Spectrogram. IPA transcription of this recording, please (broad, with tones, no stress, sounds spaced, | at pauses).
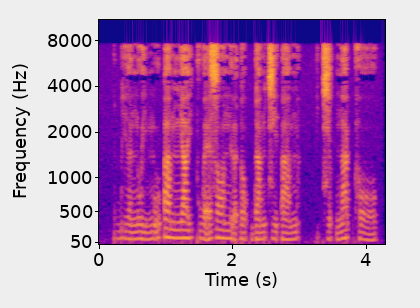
ɓ i˨˩ ə̯ n u˧˩ j m ṵ˧˥ ʔ a˧ m ɲ a˧ j k w ɛ̰˧˥ z ɔ˧ n ɨ̰˧˨ ə̯ ɗ ɔ˨˩ p̚ ɗ a˨˦ m t͡ɕ i˨˦ ʔ a˨˦ m | t͡ɕ ə˨˩ p̚ n a˦˥ k̚ h o˧˩˨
